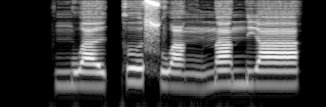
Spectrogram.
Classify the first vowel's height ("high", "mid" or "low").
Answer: low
